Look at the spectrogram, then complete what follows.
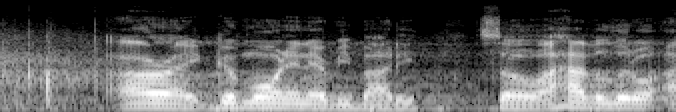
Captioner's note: applause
